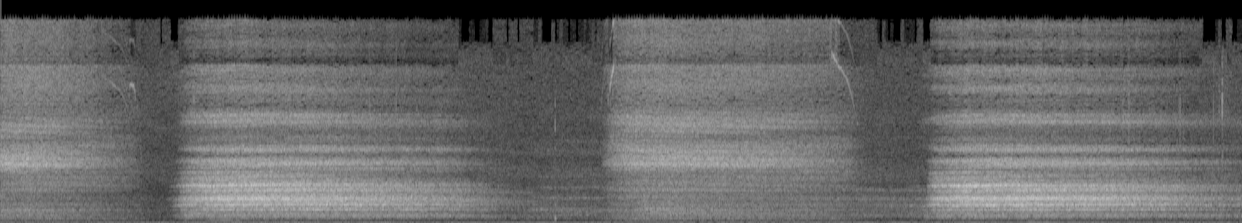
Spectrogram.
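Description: Yoga class students taking slow, audible breaths during a hamstring stretch, three long breathy waves that rise and fall, close and fairly loud, with no talking.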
